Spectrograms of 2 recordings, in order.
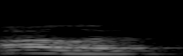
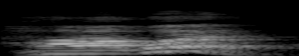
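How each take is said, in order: First: The word begins with a vowel sound. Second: The word begins with an h sound. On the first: The speaker calls it right. "एच silent करके" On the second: The speaker calls it wrong. "हावर पढ़ेंगे, wrong होगा"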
